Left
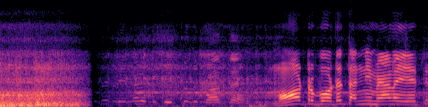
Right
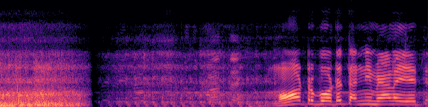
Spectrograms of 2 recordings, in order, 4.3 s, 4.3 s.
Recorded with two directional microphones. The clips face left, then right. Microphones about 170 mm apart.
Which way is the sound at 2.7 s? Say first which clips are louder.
Right 3 dB; 10° right (ahead or behind).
